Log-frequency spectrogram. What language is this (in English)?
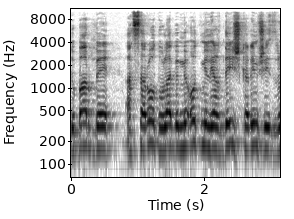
Hebrew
